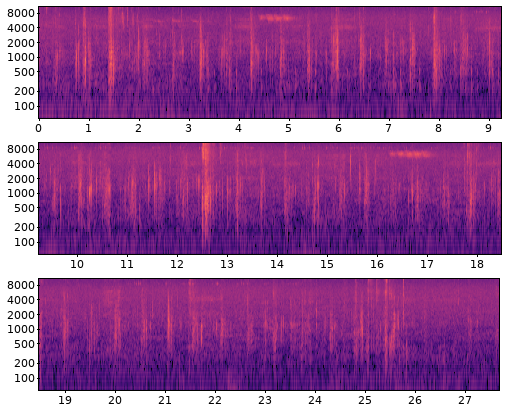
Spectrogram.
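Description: Footsteps on a gravel path, about two steps a second at an even walking pace, with one louder crunch about halfway through.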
